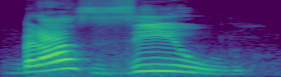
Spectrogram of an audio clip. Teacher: é o Zil é a sílaba tônica sílaba mais forte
